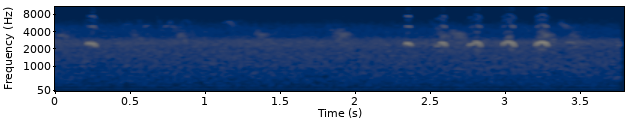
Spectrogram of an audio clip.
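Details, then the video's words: Ospreys, a pair at their nest in Hellgate Canyon, Missoula, Montana, June 14, 2015, exchanging calls. One clipped whistled chirp is followed after a pause by a rapid run of five similar high chirps, with a constant low electrical hum beneath. "STAN AND IRIS TALK IT OVER ~ JUNE 14, 2015 ~ HELLGATE CANYON OSPREYS"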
